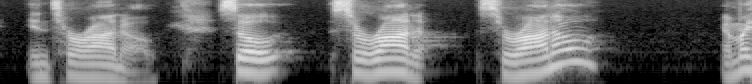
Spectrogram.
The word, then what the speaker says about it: Toronto: sure it would uh pronounce uh toronto but with the s sound and not the t yeah i've learned when i went to toronto they they taught me don't don't say the last part of the t in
